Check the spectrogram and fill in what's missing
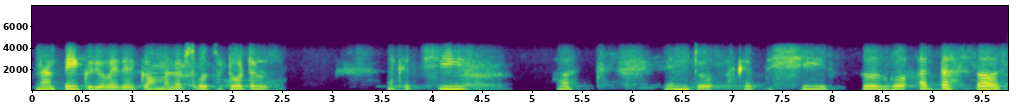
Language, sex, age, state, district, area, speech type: Kashmiri, female, 18-30, Jammu and Kashmir, Bandipora, rural, conversation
